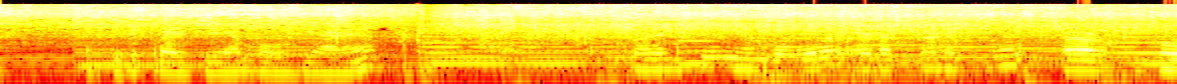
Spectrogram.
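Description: Beef pieces and sliced onions sizzling in a frying pan, a steady hiss, under melodic background music.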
